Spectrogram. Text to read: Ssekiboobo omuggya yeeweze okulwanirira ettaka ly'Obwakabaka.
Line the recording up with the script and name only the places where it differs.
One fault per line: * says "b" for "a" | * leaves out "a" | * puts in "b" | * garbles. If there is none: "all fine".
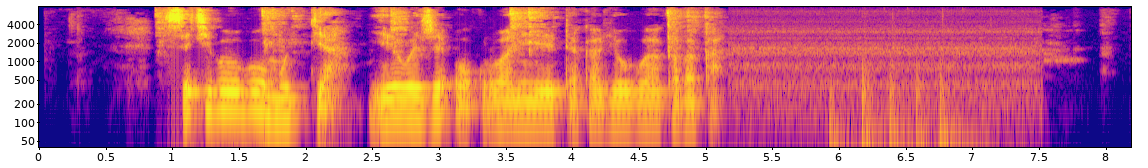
all fine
